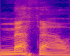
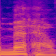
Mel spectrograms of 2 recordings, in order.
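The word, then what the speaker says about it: Methow: it another way so I had said meth the methau valley and it's not it's the Meadow Valley so I apologize it's not meth it's met isn't it funny I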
